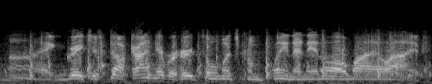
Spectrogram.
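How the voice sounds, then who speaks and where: An actor playing a garrulous, curious cowboy sidekick with an excitable rural Western American drawl in an old radio western. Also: male voice, mid-range voice, moderate pace, natural voice. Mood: indignant. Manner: folksy, excitable, hesitant. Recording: hissy old radio broadcast.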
